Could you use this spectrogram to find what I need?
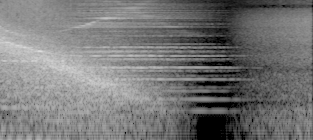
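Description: A shimmering magical chime sweeps downward and fades away.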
